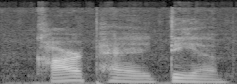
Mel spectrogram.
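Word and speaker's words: carpe diem: pronounce uh carp. Carp carp. Carpedium.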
